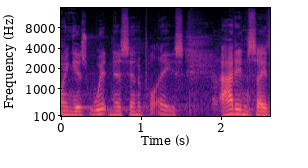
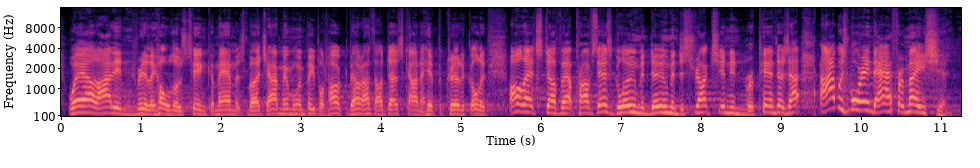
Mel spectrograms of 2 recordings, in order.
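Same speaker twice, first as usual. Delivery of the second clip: lightly voiced self-justifying excuse, louder; mock excuse; 3 semitones higher, 7 dB louder than usual. Preacher mocking a listener who skipped the commandments, whiny. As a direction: whine out your excuses. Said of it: "You did too".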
